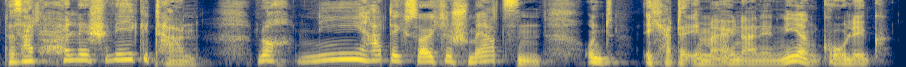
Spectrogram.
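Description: A man's voice: a little high, big pitch swings, measured pace, gravelly, a little mellow, husky, no echo, clean studio sound, pitched above the performer's own voice, heavily acted. A man voicing a grumpy dead father who speaks from his grave in a raised, blustering, quarrelsome voice.

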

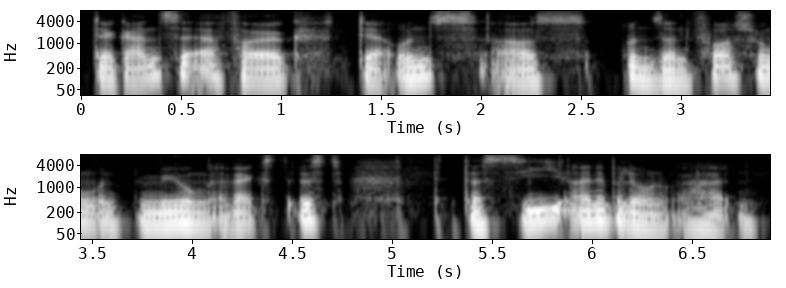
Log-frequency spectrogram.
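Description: A man's voice: deep voice, fairly even intonation, moderate pace, vocal fry, warm tone, no echo, studio quality. A man reading a clever amused detective. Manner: quoted dialogue read in the reader's own voice.

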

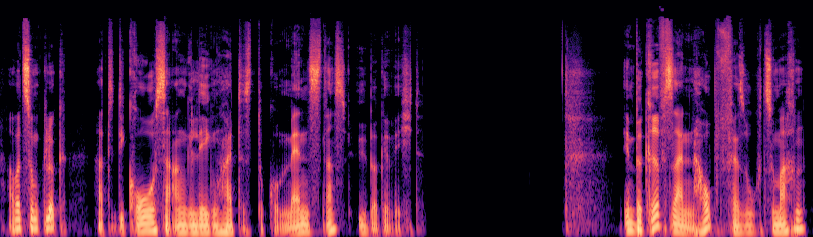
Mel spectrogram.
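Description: A man reading a classic novel aloud as first-person audiobook narrator, in a measured, literary storytelling manner. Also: a bass voice, gravelly, dark tone, breathy edge, no echo, clean studio sound.

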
